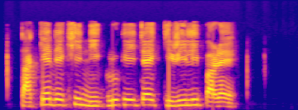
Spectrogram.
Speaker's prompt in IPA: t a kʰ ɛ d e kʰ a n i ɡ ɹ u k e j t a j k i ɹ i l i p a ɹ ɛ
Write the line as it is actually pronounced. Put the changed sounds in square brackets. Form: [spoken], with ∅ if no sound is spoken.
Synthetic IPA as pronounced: t a [k] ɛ d e kʰ [i] n i ɡ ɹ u k e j t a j k i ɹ i l i p a ɹ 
